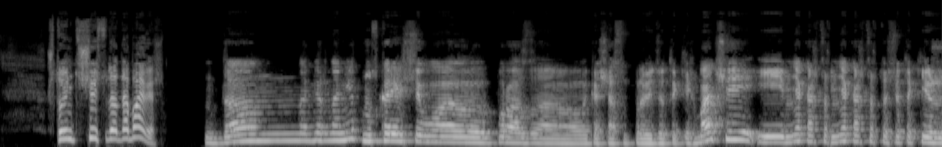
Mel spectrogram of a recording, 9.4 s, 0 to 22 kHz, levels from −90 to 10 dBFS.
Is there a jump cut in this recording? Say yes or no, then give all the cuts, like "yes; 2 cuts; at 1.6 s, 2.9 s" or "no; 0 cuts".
yes; 3 cuts; at 1.8 s, 5.9 s, 8.3 s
